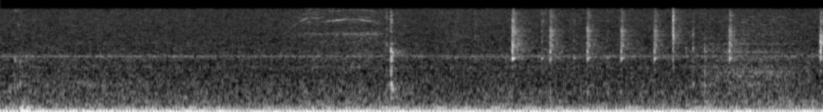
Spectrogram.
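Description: A quick run of small plastic clicks about two and a half to three and a half seconds in, typical of the buttons on a vape box mod being pressed, over a steady low background hum.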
